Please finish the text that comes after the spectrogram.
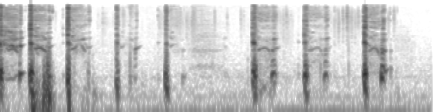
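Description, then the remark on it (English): A fit of coughing, several sharp bursts in quick succession with short pauses between, sounding slightly distant and muffled as if turned away from the microphone. “I had to, like, cough off mic for a second because, no.”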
